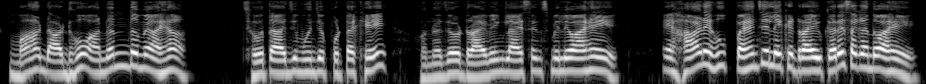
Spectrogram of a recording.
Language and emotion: Sindhi, happy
